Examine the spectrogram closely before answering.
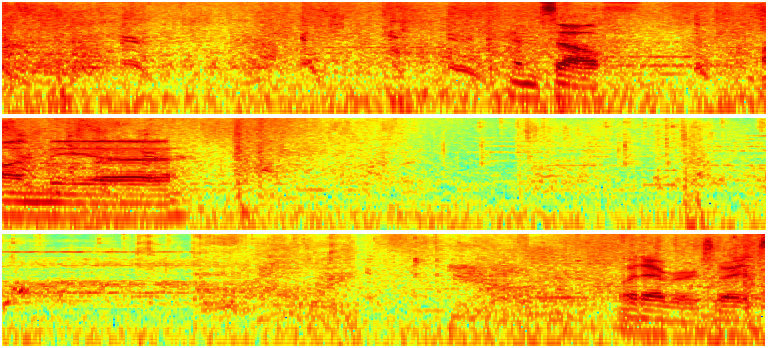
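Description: Magic spells crackle and explode in a fight.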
